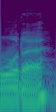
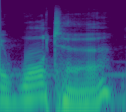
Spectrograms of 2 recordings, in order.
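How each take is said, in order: First: The middle t is a soft d-like flap. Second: The middle t is a crisp t sound. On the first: This is quick casual speech. "if you were just talking really quickly to someone in the street" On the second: This is careful speech. "when you're enunciating on the radio, you'll say water"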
